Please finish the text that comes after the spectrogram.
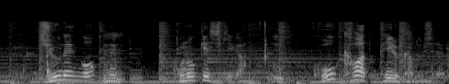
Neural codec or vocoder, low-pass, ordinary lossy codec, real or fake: none; none; none; real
